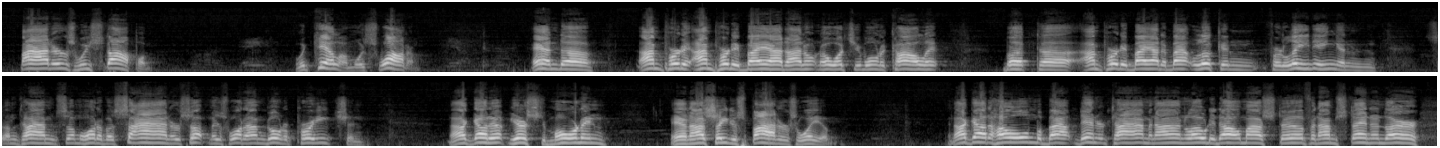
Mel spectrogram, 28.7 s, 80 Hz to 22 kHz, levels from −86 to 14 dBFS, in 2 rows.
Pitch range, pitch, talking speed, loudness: 205-230 Hz, 220 Hz, 165 wpm, -14 LUFS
